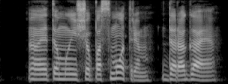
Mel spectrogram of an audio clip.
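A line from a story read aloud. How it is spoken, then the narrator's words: Growling. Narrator (Russian): прорычал он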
